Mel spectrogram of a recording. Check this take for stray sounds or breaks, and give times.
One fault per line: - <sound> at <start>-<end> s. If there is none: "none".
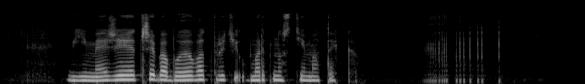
- squeak at 4.2-5.1 s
